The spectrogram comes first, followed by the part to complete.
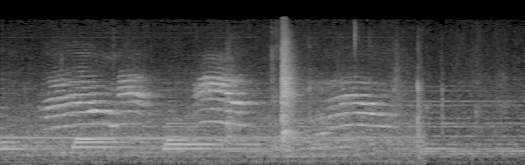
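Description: Domestic cat meowing about four times, each call rising and falling in pitch, over soft background music; a sharp click about halfway through.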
